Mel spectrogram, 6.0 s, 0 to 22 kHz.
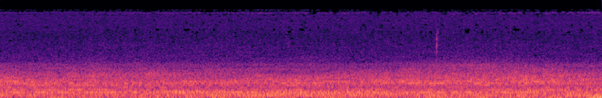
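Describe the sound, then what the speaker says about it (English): RAF Phenom T1, the military version of the Phenom 300 very light business jet, departing the Royal International Air Tattoo, a steady distant jet roar and rumble that stays even throughout. "it is the RAF's designation for the Phenom 300 very light business jet."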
